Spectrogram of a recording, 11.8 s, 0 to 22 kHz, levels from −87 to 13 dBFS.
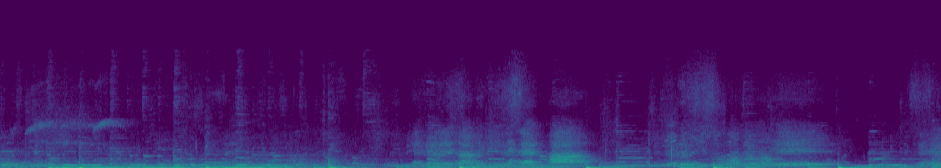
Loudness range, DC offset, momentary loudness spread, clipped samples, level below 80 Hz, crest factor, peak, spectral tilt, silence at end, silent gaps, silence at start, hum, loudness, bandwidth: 4 LU; under 0.1%; 12 LU; under 0.1%; -46 dBFS; 18 dB; -18 dBFS; -7 dB/octave; 0 s; none; 0 s; none; -36 LUFS; 13 kHz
